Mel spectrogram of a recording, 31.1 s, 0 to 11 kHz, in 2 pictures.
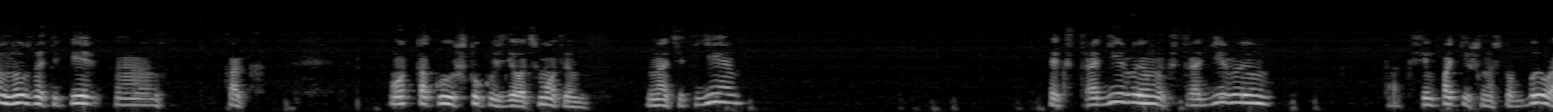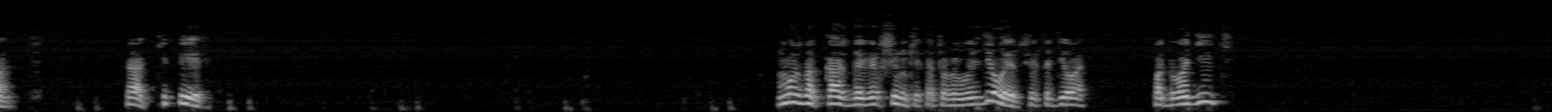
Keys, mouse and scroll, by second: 0.6-2.9 drag, 3.2 shift+middle click, 5.3 e, 7.4 e, 11.8 e, 14.6 e, 16.4 e, 19.7 e.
